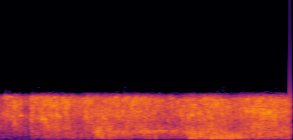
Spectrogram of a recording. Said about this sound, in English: I'm wondering if you could just give us a good burst of the throttle on the Harley so we can hear what it sounds like. Okay. Just a second, and we will put the phone by the engine.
